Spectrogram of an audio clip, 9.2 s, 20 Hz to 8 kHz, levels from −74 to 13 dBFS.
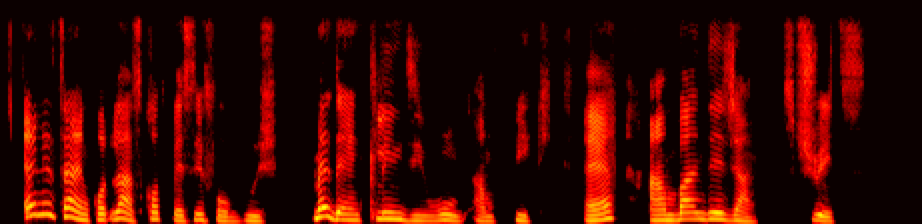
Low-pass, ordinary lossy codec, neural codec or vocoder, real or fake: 7.2 kHz; none; codec, 16 kHz, 4 kbps, X-Codec, HuBERT features, trained on balanced general audio; fake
